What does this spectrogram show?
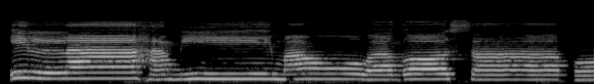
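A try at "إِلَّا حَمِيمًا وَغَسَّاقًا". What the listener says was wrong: Kurang nyamber. Iya, wagosnya kan ada tasdid tuh di situ. Illa hamimau wagossa. Kok kurang nyamber, nyambernya kurang.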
